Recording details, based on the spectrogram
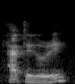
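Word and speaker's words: category: ক্যাটাগরি, ক্যাটা উচ্চারণ করলে এ হয়ে যাবে কিন্তু, হ্যাঁ, ক্যাটাগরি।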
